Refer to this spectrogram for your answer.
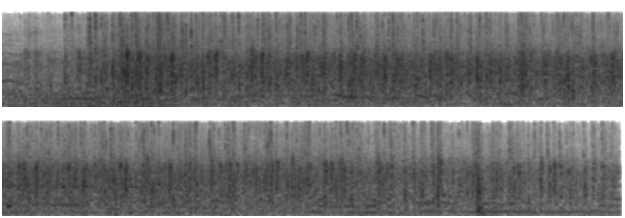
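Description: A street crowd applauds steadily and loudly for several seconds after a solo saeta, with scattered shouts of olé rising over the dense, continuous clapping.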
